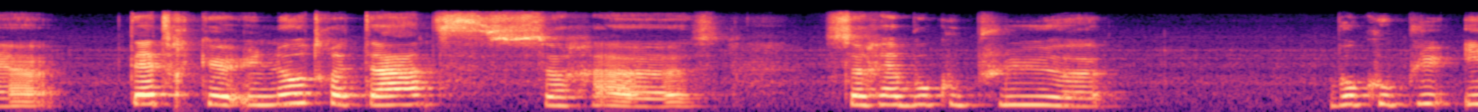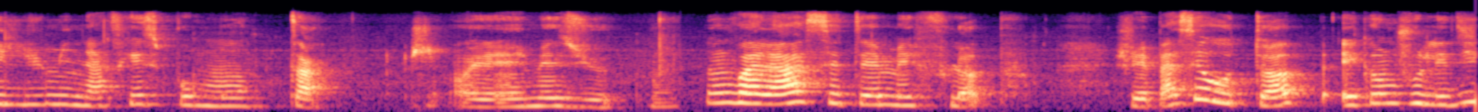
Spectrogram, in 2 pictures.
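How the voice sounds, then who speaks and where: A woman with a Belgian French accent reviews makeup in an easy, chatty vlog. Her voice sits a little high, and she talks hesitantly, stopping to correct herself. A faint background hum runs under her voice. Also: a bit bright. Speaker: beauty vlogger. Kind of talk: casual makeup review to camera.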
